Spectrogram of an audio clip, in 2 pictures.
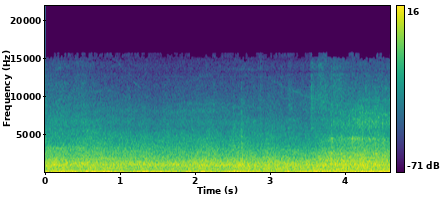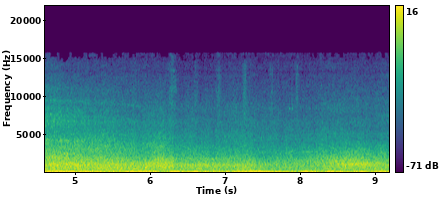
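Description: Airbus A380-841 jet engines (four Rolls-Royce Trent 970 turbofans) running at low thrust as the airliner taxis slowly on the runway: a loud, steady jet rumble with a broad hiss and a faint high whine briefly near the middle.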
